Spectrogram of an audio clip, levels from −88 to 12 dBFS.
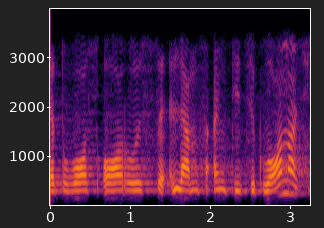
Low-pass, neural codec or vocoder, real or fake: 3.6 kHz; autoencoder, 48 kHz, 128 numbers a frame, DAC-VAE, trained on Japanese speech; fake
